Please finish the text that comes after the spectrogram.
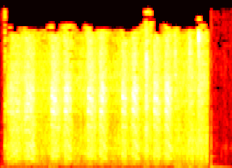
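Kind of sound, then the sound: vehicle, motorcycle engine starting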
